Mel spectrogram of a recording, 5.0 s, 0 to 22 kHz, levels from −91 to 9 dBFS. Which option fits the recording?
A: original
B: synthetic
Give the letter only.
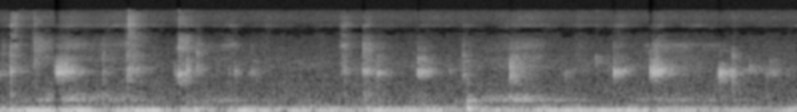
B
